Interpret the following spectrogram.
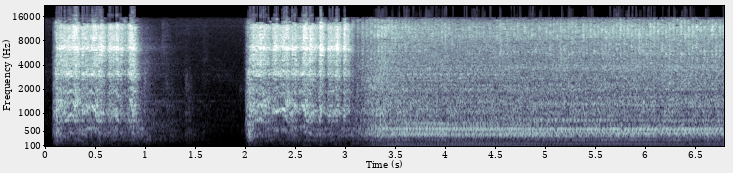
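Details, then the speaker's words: Loader tractor after new lift cylinder hoses were fitted, started out of gear, with carburetor work still pending: a short crank and a stall, then it catches on the second try and holds a steady, even idle, running well. "The tractor runs really good. I just need to put a seat on it yet."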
